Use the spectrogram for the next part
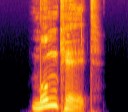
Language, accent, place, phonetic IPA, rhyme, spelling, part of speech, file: German, Germany, Berlin, [ˈmʊŋkl̩t], -ʊŋkl̩t, munkelt, verb, De-munkelt.ogg
- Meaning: inflection of munkeln: 1. second-person plural present 2. third-person singular present 3. plural imperative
